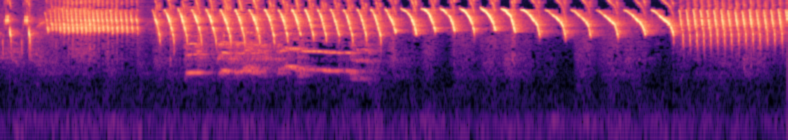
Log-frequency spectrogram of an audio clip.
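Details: Long-rolling local canary, tutor-style singing: a brief dense trill, then a long series of quick descending whistled sweeps repeated several times a second, with lower warbled notes underneath, ending in a fast high buzzy roll.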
